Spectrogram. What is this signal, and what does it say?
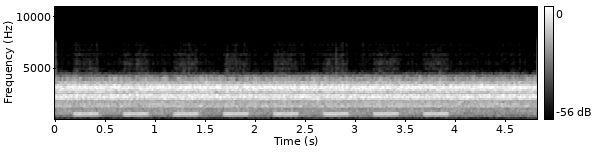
Telephone call progress tone (North American plan), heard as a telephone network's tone, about 480, 620 Hz, 0.25 s on and 0.25 s off, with phone line noise and room echo. Congestion tone.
